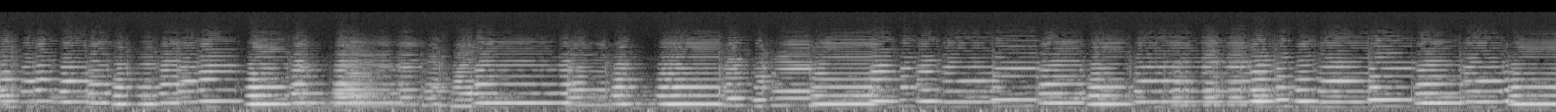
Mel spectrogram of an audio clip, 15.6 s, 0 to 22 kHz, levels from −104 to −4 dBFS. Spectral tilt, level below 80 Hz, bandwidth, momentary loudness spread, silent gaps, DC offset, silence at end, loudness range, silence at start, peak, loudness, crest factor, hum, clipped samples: -6 dB/octave; -52 dBFS; 13 kHz; 6 LU; none; under 0.1%; 0 s; 2 LU; 0 s; -10 dBFS; -27 LUFS; 16 dB; none; under 0.1%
